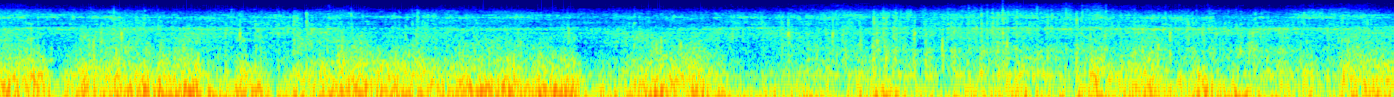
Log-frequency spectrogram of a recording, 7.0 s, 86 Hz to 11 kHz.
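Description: Wind buffeting the microphone as a Yeti SB5 full-suspension mountain bike rolls quickly down a dirt singletrack, with tyre noise and a steady patter of small ticks and rattles from the bike over stones.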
